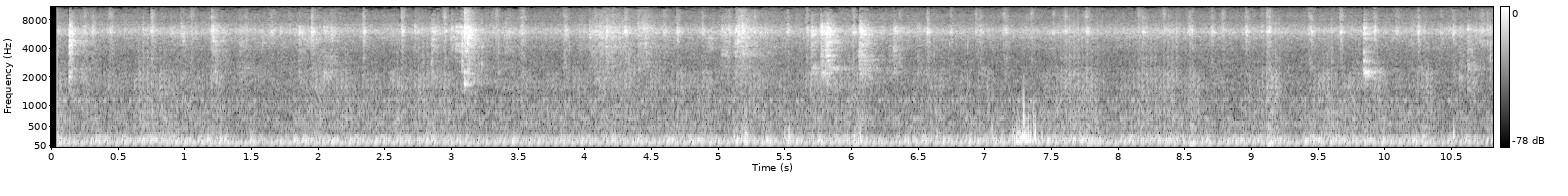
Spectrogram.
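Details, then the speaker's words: Mitsubishi 3G Eclipse 6G75 V6 idle after removing clogged 3.8 L injector and fitting a 3.0 injector; steady idle with a soft bump early on from slight fuel starvation; misfire from fuel starvation. "so it's got a little bit of fuel starvation which you can kind of hear back there uh at the beginning of the video that little bump kind of sound"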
